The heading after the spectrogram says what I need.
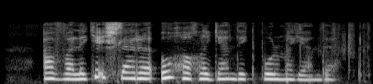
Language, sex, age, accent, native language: Uzbek, female, under 19, Jizzax, Uzbek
